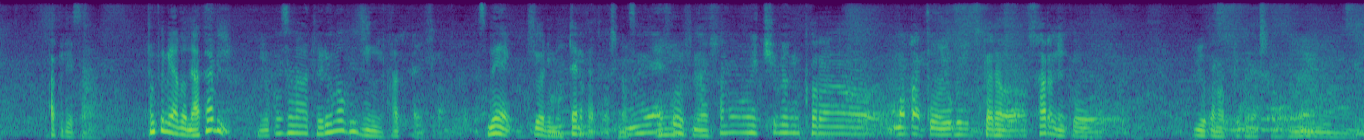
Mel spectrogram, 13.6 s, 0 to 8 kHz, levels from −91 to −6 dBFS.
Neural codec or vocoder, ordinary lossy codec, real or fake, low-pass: codec, 44.1 kHz, 2.6 kbps, DAC; none; fake; 7.2 kHz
